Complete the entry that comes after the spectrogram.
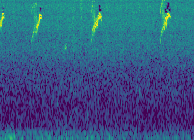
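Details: Begging yellow-vented bulbul young in a nest concealed in an areca palm while parents deliver insects. Four brief, high, upward-sweeping squeaks are spaced over a few seconds against quiet background hiss.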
